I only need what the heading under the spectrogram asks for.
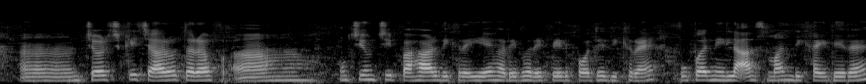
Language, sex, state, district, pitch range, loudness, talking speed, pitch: Hindi, female, Bihar, Jamui, 185-200 Hz, -28 LUFS, 160 wpm, 190 Hz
